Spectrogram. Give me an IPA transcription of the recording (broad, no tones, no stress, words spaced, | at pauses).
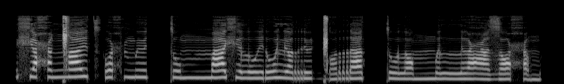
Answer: xʲaħəŋ͡ǁaɪ̯t͡sʼoħ mʏtːo mːa xʲəloɪ̯ɾolʲɒr ʏɡ͡ǁɒ ratːo lɒmːəlːəʕa zɒħəm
